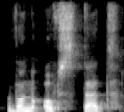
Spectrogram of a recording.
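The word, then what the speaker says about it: Van Hoofstadt: parole aux réalisateur Olivier van Hochstatt je crois qu'il prononce van hofstat moi je le prononce à l'Allemand c'est une déformation moi je voulais faire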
